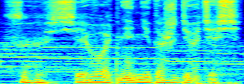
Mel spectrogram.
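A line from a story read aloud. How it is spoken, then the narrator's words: Hissed. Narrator (Russian): прошипел Вячеслав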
